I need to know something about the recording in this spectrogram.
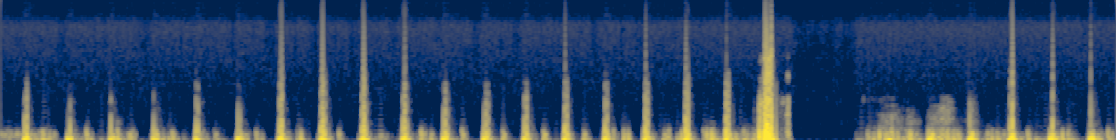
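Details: Adult female, heard through a stethoscope while smoking a cigarette: steady, fairly quick low heartbeat thumps, ordinary heart sounds, broken by a brief rubbing noise and a short pause.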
